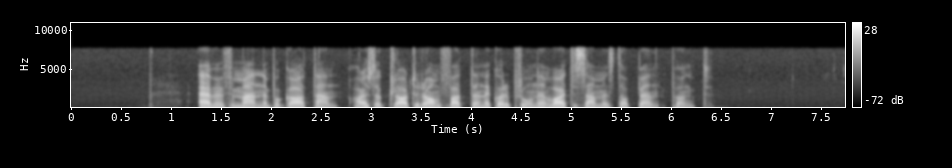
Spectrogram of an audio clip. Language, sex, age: Swedish, female, 21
